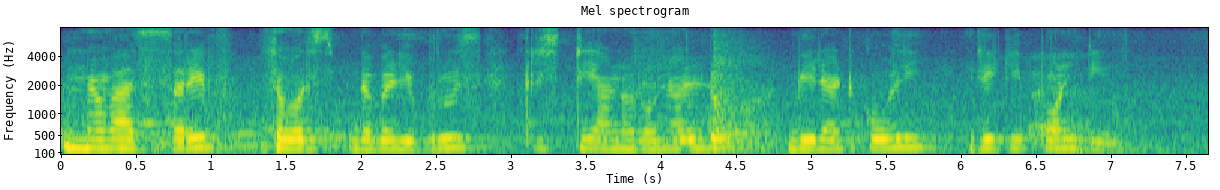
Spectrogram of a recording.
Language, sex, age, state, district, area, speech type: Gujarati, female, 18-30, Gujarat, Rajkot, rural, spontaneous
